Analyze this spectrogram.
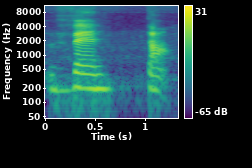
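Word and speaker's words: vingt ans: Tu vas dire, you say, j'ai 20 ans. Okay, there's a liaison sound because the consonant T is meeting, okay, the vowel A. So there'll be a liaison sound, 20 ans.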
